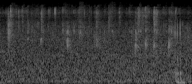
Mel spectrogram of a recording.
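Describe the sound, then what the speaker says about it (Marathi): Heavy rain pours down in Pune, a dense, continuous hiss of drops striking surfaces close by, steady and unbroken, with no voices over it. "किती पाऊस येतो."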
